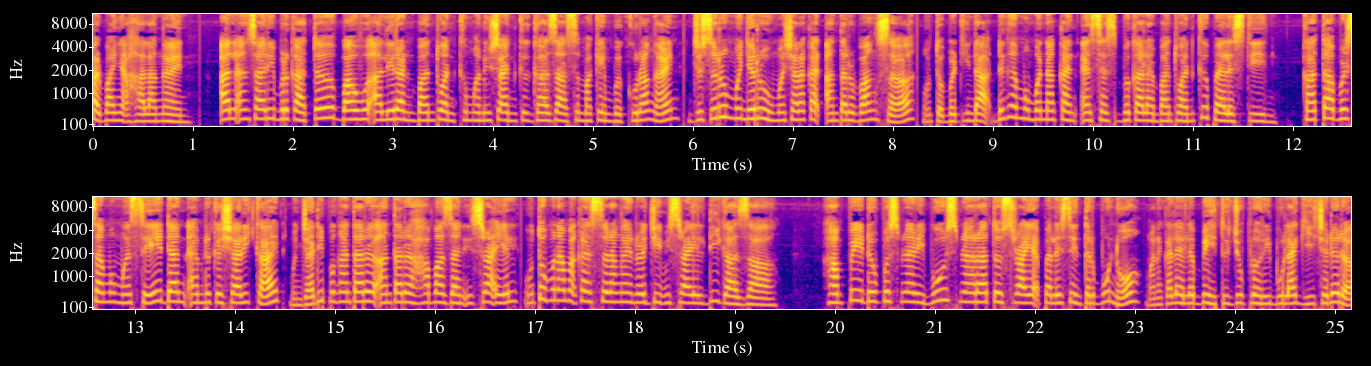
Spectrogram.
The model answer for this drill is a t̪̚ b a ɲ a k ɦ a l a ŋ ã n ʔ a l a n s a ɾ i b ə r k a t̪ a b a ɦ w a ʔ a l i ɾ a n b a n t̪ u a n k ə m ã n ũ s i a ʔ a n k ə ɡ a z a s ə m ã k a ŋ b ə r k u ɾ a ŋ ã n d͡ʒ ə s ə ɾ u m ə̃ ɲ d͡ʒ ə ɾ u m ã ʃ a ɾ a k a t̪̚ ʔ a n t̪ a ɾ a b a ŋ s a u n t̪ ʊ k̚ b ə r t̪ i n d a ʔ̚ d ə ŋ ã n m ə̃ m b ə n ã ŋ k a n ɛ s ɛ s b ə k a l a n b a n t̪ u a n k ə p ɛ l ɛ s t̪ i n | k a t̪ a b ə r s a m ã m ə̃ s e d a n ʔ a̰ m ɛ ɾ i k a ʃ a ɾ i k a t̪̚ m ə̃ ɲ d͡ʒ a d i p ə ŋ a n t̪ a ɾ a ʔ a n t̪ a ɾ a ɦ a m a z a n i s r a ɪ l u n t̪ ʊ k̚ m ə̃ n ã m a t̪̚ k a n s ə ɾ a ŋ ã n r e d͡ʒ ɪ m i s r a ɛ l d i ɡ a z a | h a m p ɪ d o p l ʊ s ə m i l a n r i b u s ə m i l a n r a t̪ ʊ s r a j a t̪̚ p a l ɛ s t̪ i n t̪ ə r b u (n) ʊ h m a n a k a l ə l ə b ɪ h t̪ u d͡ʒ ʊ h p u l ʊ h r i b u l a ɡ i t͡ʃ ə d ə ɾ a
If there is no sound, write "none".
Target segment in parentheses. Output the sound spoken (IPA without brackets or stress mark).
n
